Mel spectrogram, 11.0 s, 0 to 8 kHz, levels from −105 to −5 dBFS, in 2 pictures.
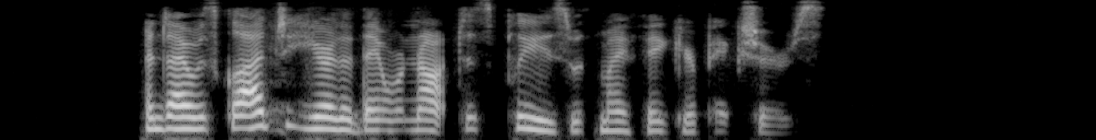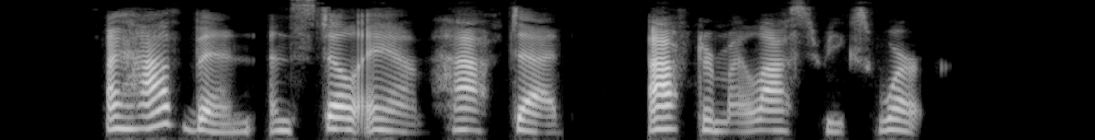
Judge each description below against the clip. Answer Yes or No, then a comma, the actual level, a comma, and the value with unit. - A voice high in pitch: Yes, high, 220 Hz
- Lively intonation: No, average, 3.7 semitones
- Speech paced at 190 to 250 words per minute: No, average, 155 wpm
